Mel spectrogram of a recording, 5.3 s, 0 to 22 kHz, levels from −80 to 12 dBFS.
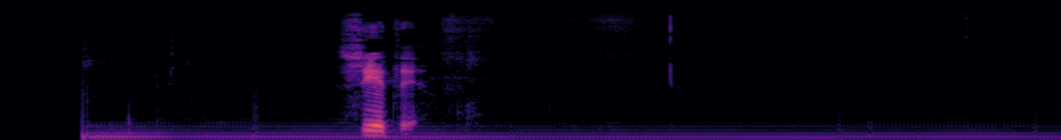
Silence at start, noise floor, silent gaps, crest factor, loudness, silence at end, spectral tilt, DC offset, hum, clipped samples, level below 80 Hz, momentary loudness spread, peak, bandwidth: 0.4 s; -58 dBFS; none; 28 dB; -29 LUFS; 2.9 s; -4 dB/octave; under 0.1%; 50 Hz at -55 dBFS; under 0.1%; -62 dBFS; 29 LU; -10 dBFS; 15.5 kHz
